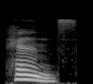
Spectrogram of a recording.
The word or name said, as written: hen's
